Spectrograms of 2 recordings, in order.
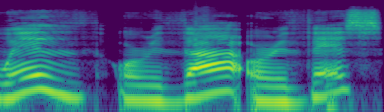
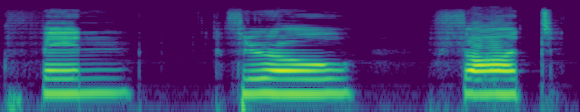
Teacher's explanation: First is a voice th sound. Say for example with or the or this and then the unvoiced or voiceless th sound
